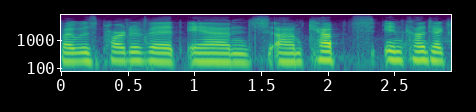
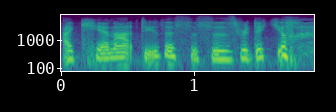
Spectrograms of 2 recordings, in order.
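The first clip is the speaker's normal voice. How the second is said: put-on hushed, tearful whisper while crying; 3 semitones higher, 8 dB quieter than usual. Recalling the day she was on the phone: imitating someone crying. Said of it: "she was on the phone crying".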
